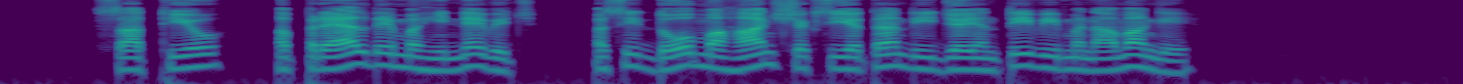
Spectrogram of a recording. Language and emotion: Punjabi, neutral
